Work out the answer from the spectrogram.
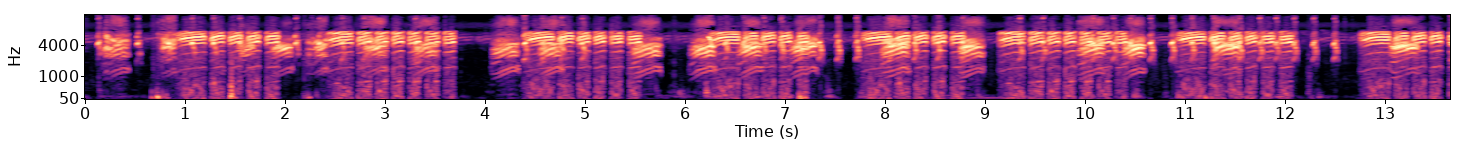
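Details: Small birds loudly scolding in fright at an owl, a lure recording; long bouts of dense, shrill overlapping chatter return roughly every two seconds, with crisp clicks and brief silences between bouts.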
